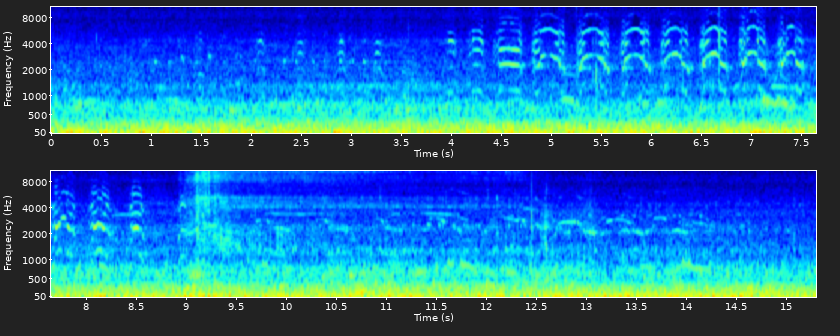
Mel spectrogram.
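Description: A bird calling in a quick run of shrill, repeated notes over a steady low rumble, then a few fainter calls. A broad hiss comes in for about three seconds after the calls.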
